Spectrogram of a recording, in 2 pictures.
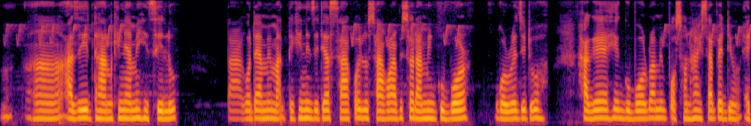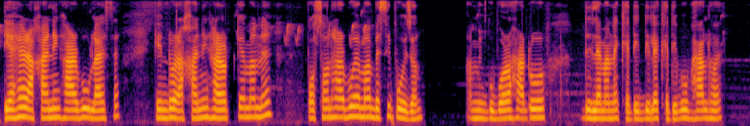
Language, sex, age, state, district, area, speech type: Assamese, female, 45-60, Assam, Dhemaji, rural, spontaneous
